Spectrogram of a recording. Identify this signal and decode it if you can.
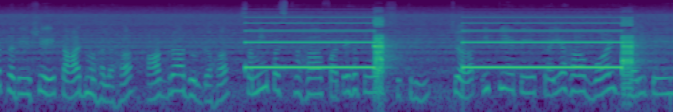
ZX Spectrum tape loading, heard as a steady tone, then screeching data, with room echo and speech in Sanskrit.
